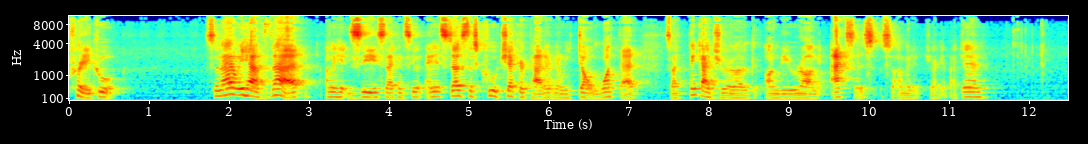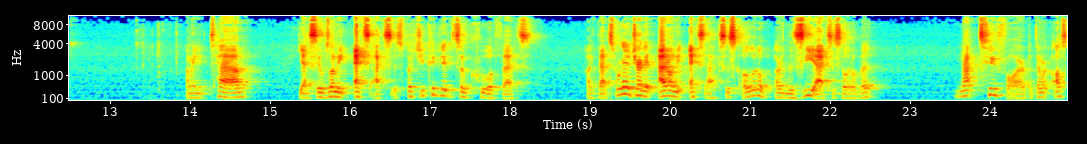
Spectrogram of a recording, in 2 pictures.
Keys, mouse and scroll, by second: 0.6 Tab, 2.2 Tab, 3.4 z, 4.0 middle click, 6.9 click, 7.0 click, 7.7 Tab, 8.7 click, 10.4 ctrl+z, 11.5 click, 12.3 ctrl+z, 12.8 click, 13.8 ctrl+z, 14.1 Tab, 14.7 click, 17.5 click.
